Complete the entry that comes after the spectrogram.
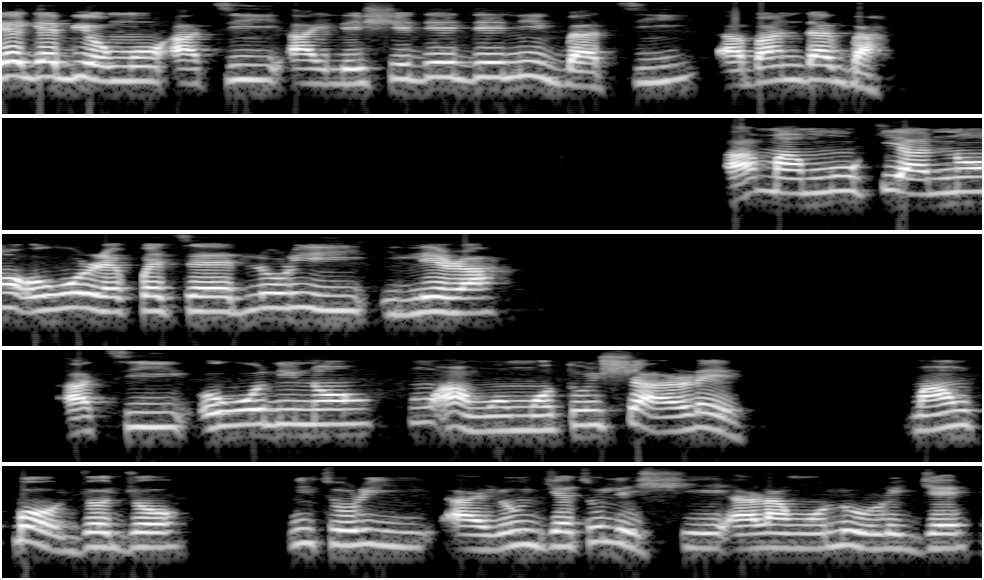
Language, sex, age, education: Yoruba, female, 30-45, tertiary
